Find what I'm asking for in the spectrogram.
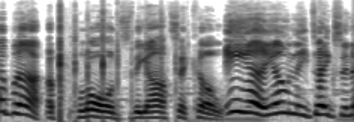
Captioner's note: applauding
